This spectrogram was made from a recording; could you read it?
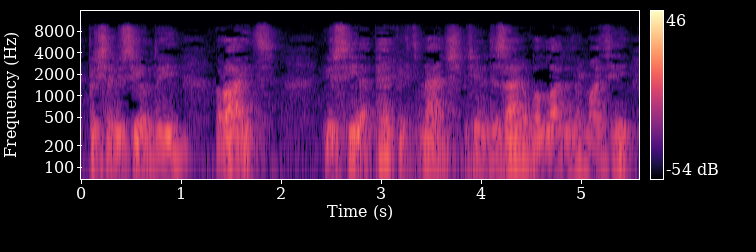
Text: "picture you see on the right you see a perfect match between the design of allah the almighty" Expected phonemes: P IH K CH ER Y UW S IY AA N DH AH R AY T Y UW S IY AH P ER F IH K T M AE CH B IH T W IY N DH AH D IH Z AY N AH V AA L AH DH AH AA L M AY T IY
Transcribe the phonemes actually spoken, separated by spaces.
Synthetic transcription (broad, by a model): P IH K CH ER Y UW S IY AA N DH AH R AY T Y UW S IY AH P ER F IH K T M AE CH B IH T W IY N DH AH D IH Z AY N AH V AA L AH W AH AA L M AY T IY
